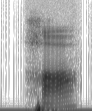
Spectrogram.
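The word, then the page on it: ha2: tone 2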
